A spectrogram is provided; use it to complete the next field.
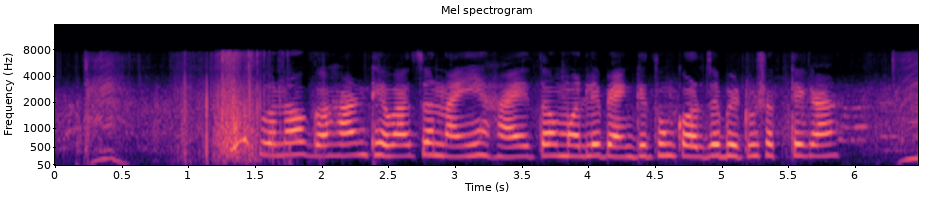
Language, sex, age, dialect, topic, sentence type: Marathi, female, 18-24, Varhadi, banking, question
